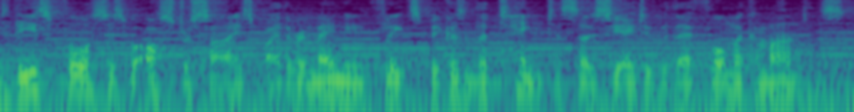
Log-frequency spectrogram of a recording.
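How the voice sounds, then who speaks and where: An actor playing a formal, courteous, shrewd commanding official who speaks deliberately in a sci-fi audio drama. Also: male voice, lowish voice, close to an everyday voice.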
